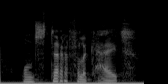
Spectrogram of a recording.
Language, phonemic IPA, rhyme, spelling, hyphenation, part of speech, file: Dutch, /ɔnˈstɛr.fə.ləkˌɦɛi̯t/, -ɛrfələkɦɛi̯t, onsterfelijkheid, on‧ster‧fe‧lijk‧heid, noun, Nl-onsterfelijkheid.ogg
- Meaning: immortality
